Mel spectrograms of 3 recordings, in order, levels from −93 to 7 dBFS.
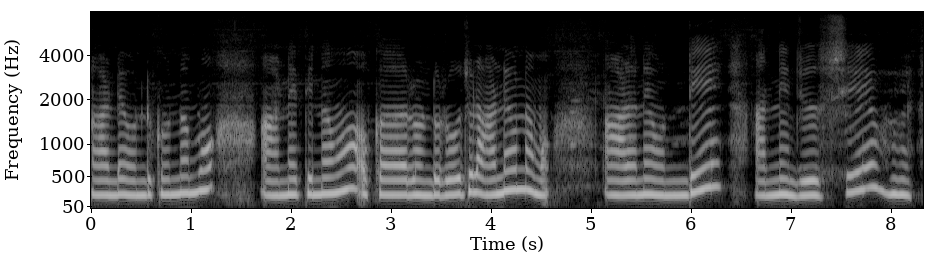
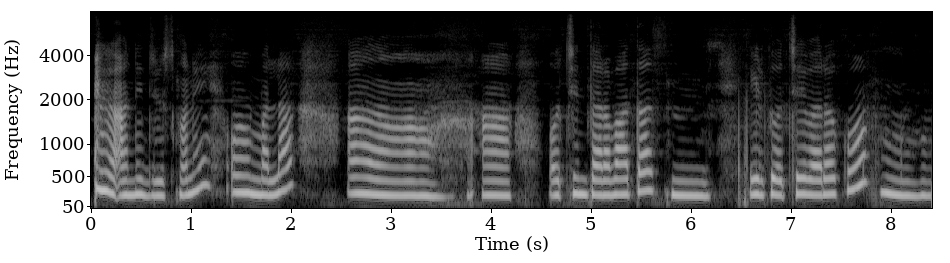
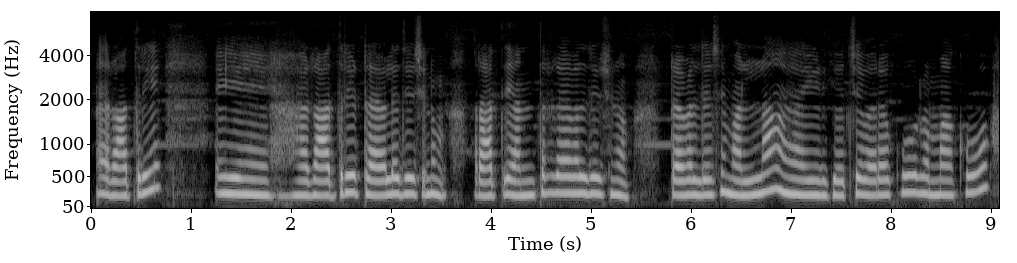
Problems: continuous background conversations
